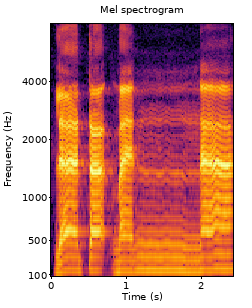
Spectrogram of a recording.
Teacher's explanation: dengung macam biasa kerana berjumpa dengan nun yang bertanda sabdu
